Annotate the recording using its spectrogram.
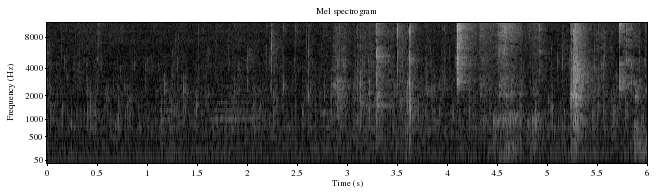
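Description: Coconut-milk chicken curry simmering in a frying pan, the sauce bubbling with small pops that come thicker in the second half. A sharp click sounds about five seconds in.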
